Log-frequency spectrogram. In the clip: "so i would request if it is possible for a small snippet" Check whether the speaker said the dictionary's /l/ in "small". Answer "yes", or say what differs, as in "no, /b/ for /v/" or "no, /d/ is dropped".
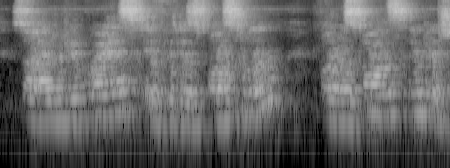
no, /n/ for /l/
